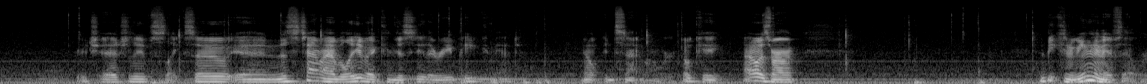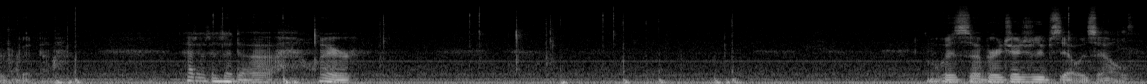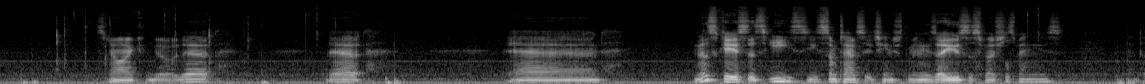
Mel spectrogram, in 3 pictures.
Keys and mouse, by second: 1.5 a, 2.8-6.3 drag, 5.2 shift+r, 7.6 click, 8.2-11.3 middle drag, 11.3 click, 12.0 ctrl+e, 14.3 a, 14.6 middle click, 16.2-19.4 drag, 18.6 ctrl+e, 23.2 a, 24.6-27.9 drag, 26.8 w, 34.1 a.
